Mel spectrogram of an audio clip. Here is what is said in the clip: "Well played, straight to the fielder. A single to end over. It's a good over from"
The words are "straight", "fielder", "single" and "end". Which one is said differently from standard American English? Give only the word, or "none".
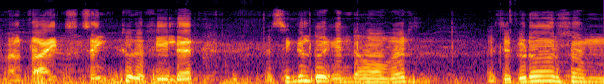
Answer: straight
